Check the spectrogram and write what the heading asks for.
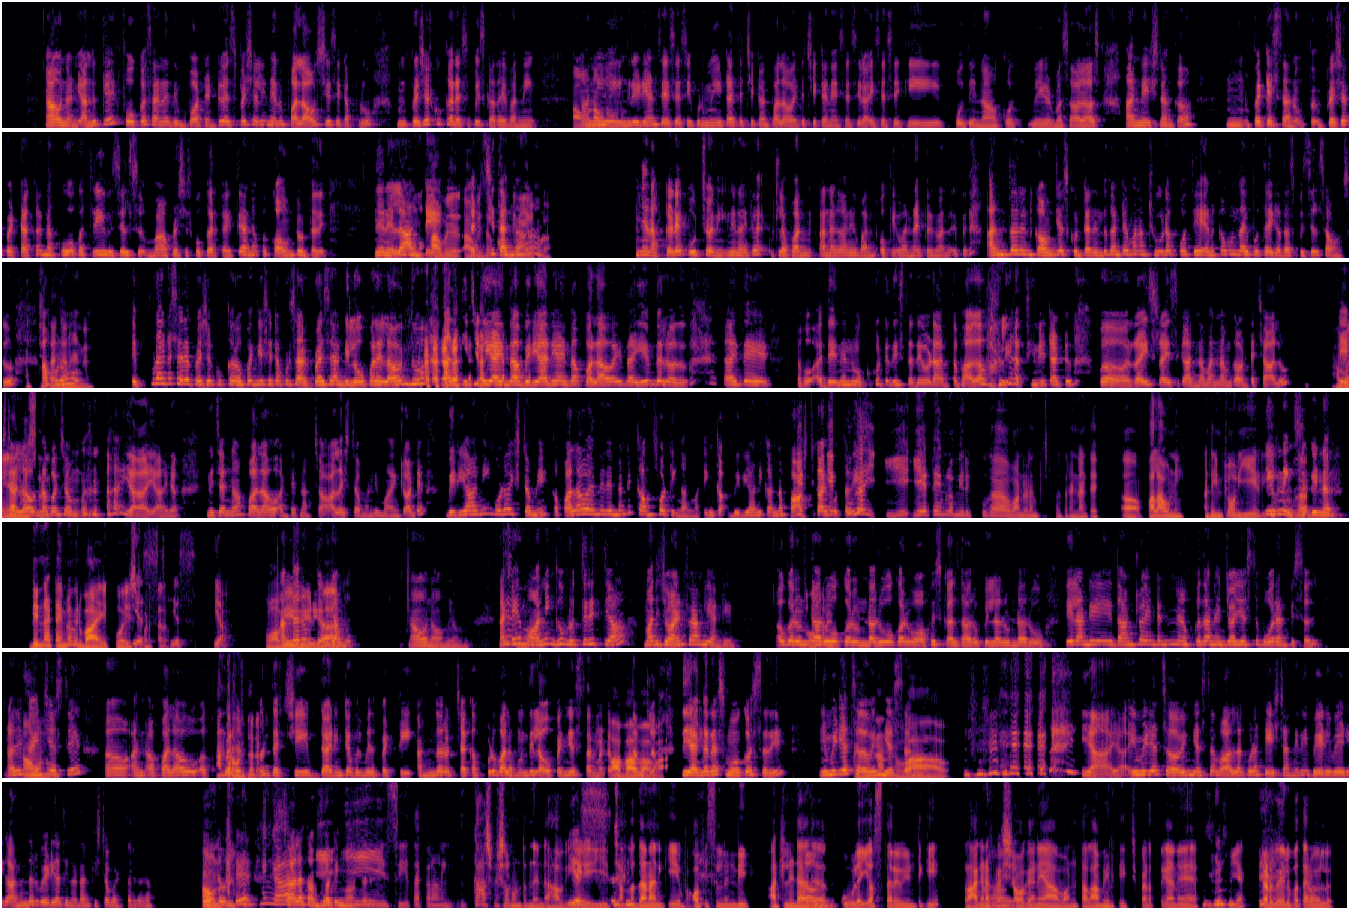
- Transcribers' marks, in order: tapping; in English: "ఫోకస్"; in English: "ఎస్పెషల్లీ"; in English: "పలావ్స్"; in English: "ప్రెషర్ కుక్కర్ రెసిపీస్"; in English: "ఇంగ్రీడియెంట్స్"; in English: "మసాలాస్"; in English: "ప్రెషర్"; in English: "త్రీ విసిల్స్"; in English: "ప్రెషర్ కుక్కర్‌కైతేని"; in English: "కౌంట్"; other background noise; in English: "విసిల్ కౌంట్"; in English: "వన్"; in English: "వన్"; in English: "వన్"; in English: "కౌంట్"; in English: "ప్రెషర్ కుక్కర్ ఓపెన్"; laugh; chuckle; chuckle; in English: "రైస్ రైస్‌గా"; in English: "టేస్ట్"; chuckle; in English: "ఫాస్ట్‌గా"; in English: "ఈవెనింగ్స్ డిన్నర్"; in English: "డిన్నర్ టైమ్‌లో"; in English: "యెస్. యెస్"; in English: "వావ్!"; in English: "జాయింట్ ఫ్యామిలీ"; in English: "ఎంజాయ్"; in English: "నైట్"; in English: "ప్రెషర్ కుక్కర్"; in English: "డైనింగ్ టేబుల్"; in English: "ఓపెన్"; in English: "ఇమ్మీడియేట్ సర్వింగ్"; giggle; in English: "వావ్!"; in English: "ఇమ్మీడియేట్ సర్వింగ్"; chuckle; in English: "టేస్ట్"; in English: "కంఫర్‌టింగ్‌గా"; in English: "స్పెషల్‌గా"; in English: "యెస్"; chuckle; in English: "కూల్"; in English: "ఫ్రెష్"; giggle
- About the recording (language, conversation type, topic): Telugu, podcast, మనసుకు నచ్చే వంటకం ఏది?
